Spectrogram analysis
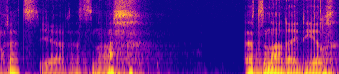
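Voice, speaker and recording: Slow-talking, laughing podcast host man. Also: very deep voice, a little mellow. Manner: laughs often, swears freely, reads tweets aloud. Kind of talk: casual comedic chat.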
